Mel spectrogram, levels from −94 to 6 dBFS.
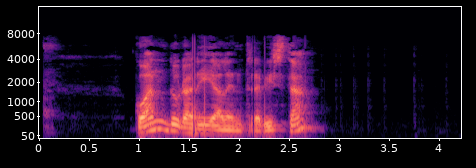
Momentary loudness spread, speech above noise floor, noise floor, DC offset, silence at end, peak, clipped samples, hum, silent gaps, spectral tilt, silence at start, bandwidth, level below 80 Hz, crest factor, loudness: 6 LU; 61 dB; -79 dBFS; under 0.1%; 1.5 s; -2 dBFS; under 0.1%; none; none; -5.5 dB/octave; 0.95 s; 7.8 kHz; -52 dBFS; 20 dB; -19 LUFS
